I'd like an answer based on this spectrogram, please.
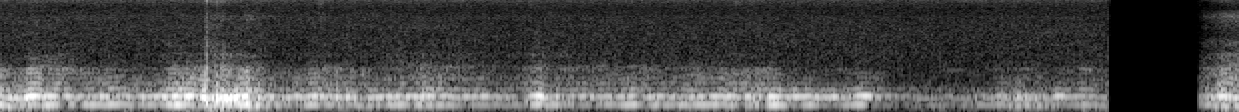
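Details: Several bumblebees foraging around a yellow cassia bush and duranta erecta, giving a continuous low droning buzz with layered harmonics, loudness rising and falling, broken by a brief silent gap near the end.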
